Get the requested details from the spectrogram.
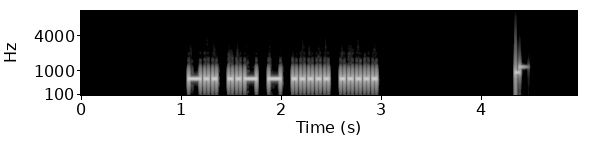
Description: Morse code, heard as a keyed tone, about 30 wpm, 700 Hz. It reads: DUT55
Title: Five Challenging Letter-Number Combinations 30wpm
